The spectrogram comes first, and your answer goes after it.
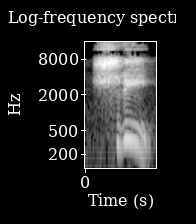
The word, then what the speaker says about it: श्री: ओम श्री, श्री की मात्रा बड़ी है, लंबा खींचना है।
